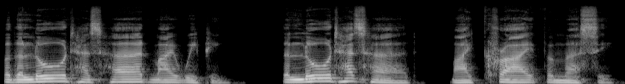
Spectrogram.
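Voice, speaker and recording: A man giving a devotional talk, reading Bible passages and reflecting on them in a calm, measured way. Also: fairly low pitch. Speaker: devotional presenter.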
